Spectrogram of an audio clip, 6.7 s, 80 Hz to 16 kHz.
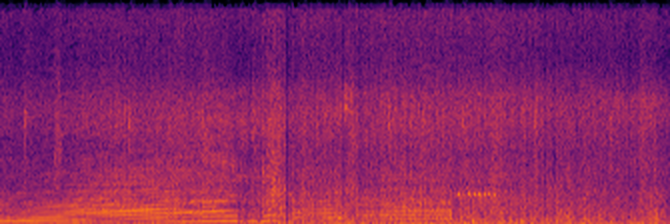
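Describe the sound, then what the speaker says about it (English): A Kawasaki H2 motorcycle accelerates hard, its engine note climbing steeply through rising revs under loud, constant wind rush across the microphone, with no voices. "I need to get one little good pull here, because I'm on the H2"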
